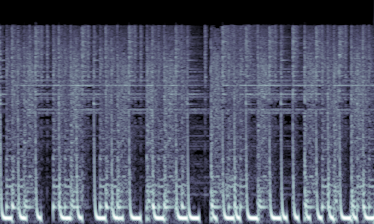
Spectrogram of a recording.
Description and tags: A drumsample witch I made with reason. party up!!
bass, schwefel, sulfur, bumpin, beat, drum-and-bass, acid, schlagzeug, drumloop, dark, fat-rythm, drums, drumsample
